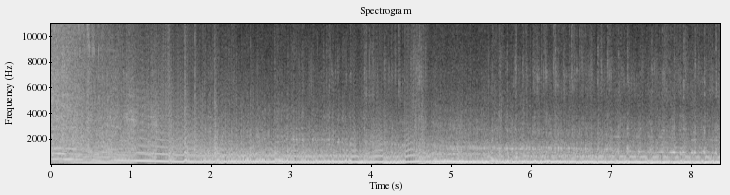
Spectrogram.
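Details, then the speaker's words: RB engine on dyno after plug and lead change: strong, clean high-power pull with the tone sweeping smoothly and steady, no stumbles or popping; earlier misfire (cylinder four suspected) now gone. "That misfire sounds like it's gone, Chris. Yeah. Sounds like it's gone."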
